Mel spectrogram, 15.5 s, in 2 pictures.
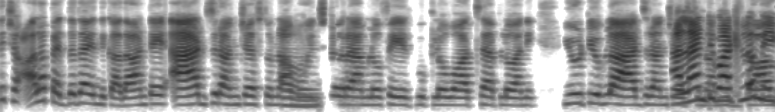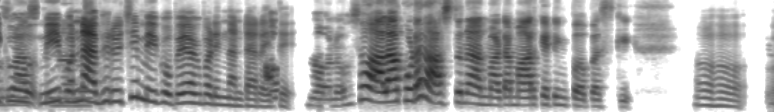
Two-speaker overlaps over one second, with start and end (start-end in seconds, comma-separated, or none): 6.8-8.6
